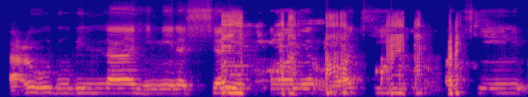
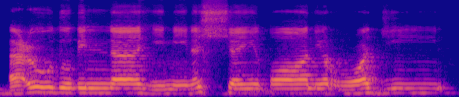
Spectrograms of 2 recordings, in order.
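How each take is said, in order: First: The final j is released with extra breath. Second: The final j is released without extra breath. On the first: The speaker calls it wrong. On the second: The speaker calls it right.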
